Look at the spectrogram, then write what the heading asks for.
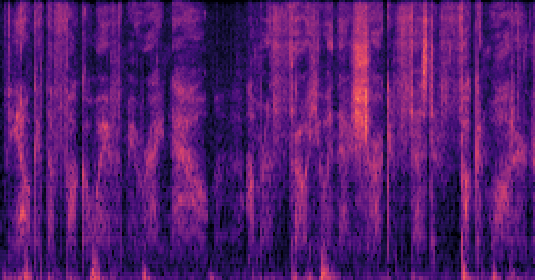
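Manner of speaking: put-on hissed threat in a boy's ear; whispered threat to a child; menacing whisper. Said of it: "I'm gonna whisper something in his ear".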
